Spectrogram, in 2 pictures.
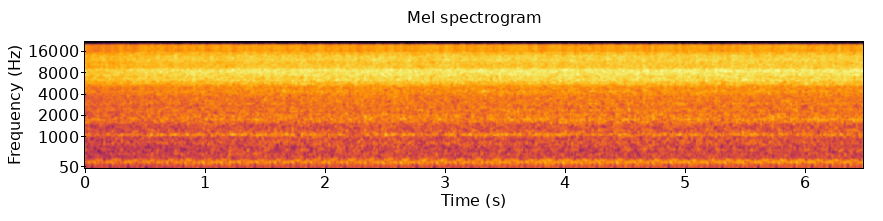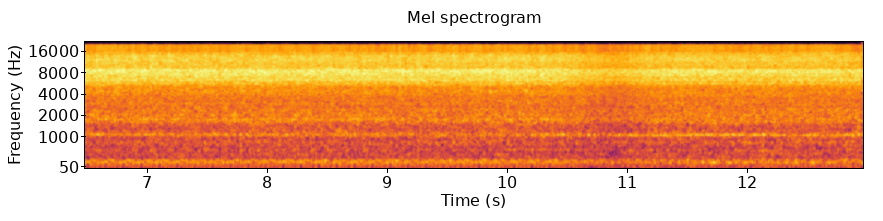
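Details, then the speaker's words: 1962 Ford Thunderbird Landau that sat for several years, running again after fuel-feed troubleshooting: a petrol V8 idling steadily with an even, deep exhaust pulse, no knocks or misses. A whistling was noticed later. "And we're running. You just never know when you get in these things what's going to happen."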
